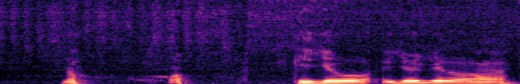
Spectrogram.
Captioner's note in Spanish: ríe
